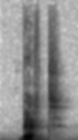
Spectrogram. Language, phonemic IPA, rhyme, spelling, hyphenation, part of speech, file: Dutch, /bɛrt/, -ɛrt, berd, berd, noun, Nl-berd.ogg
- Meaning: 1. plank, board 2. tabletop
